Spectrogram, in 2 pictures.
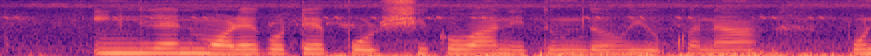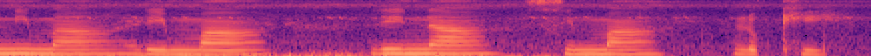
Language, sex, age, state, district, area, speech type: Santali, female, 18-30, West Bengal, Birbhum, rural, spontaneous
